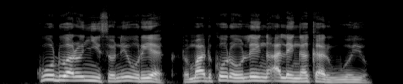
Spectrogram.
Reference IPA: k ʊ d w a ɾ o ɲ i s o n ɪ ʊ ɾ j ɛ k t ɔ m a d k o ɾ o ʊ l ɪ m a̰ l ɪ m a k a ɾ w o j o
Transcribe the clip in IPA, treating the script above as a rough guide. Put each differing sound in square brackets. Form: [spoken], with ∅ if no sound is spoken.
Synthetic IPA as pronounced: k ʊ d w a ɾ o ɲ i s o n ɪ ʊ ɾ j ɛ k t ɔ m a d k o ɾ o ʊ l ɪ [ŋ] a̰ l ɪ [ŋ] a k a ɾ w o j o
